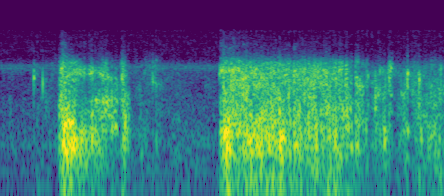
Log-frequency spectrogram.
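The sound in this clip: A car's back window being smashed: two loud, sharp bursts, each followed by a sustained, crackling spray of noise that lasts until the next burst or the end.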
